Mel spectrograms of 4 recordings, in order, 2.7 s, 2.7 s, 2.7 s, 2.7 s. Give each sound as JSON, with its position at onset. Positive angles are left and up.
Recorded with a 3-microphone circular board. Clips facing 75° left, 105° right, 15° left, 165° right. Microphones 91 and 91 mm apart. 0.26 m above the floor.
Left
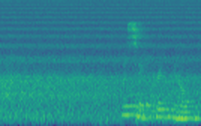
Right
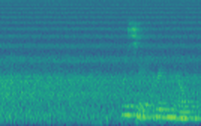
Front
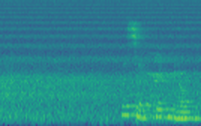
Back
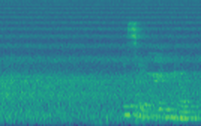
{"t": 1.6, "sound": "a woman speaking", "azimuth_deg": -20, "distance_m": 3.5}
